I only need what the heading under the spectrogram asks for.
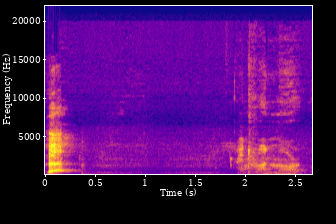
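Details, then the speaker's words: One sharp, brief hiccup from a Cockapoo puppy, followed by quiet and soft murmured speech as owners encourage it to stop: hiccups. "chase you have to hiccup chase off the hiccup jays have the hiccup oh oh the chase lee had taken yeah it will go away it will go away and one more"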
